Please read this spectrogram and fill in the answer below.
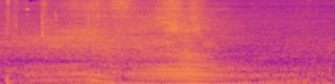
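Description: Car engine and road noise heard from inside the cabin while driving, a low rumble that grows louder through the middle of the clip.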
